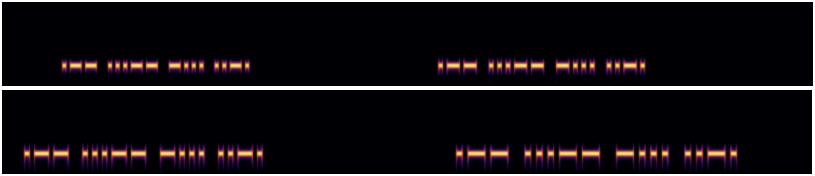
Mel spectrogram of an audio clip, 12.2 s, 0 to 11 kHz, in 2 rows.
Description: Morse code, heard as a keyed tone, about 36 wpm, 700 Hz. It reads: W3BF W3BF W3BF W3BF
